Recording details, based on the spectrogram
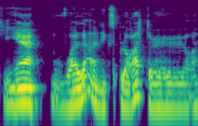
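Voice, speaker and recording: Very slow and very deep, a man's low-pitched put-on character voice drawls out each word. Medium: read story. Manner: pedantic, self-important.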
